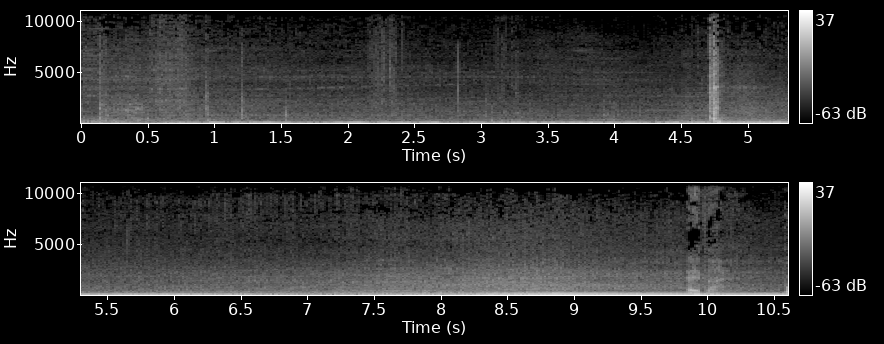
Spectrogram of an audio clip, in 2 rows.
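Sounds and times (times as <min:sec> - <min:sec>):
car engine humming as the car pulls away: 0:00.0 - 0:10.5.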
